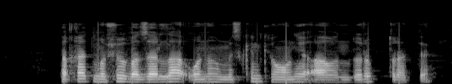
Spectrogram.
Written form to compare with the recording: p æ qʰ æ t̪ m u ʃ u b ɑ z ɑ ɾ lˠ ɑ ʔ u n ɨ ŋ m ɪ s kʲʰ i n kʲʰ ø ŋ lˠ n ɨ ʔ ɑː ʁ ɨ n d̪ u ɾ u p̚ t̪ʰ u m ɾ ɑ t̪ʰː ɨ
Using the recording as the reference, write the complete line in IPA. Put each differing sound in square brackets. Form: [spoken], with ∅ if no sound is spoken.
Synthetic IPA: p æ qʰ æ t̪ m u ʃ u b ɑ z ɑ ɾ lˠ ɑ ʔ u n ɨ ŋ m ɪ s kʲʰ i n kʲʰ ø ŋ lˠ n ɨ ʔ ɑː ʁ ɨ n d̪ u ɾ u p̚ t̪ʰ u [∅] ɾ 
